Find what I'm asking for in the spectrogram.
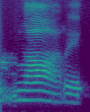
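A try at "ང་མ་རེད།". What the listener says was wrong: Nga mare. Higher.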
